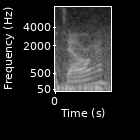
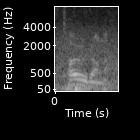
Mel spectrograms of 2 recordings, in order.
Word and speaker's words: Tauranga: a couple ways so a lot of people say Tauranga but that's not quite brick it's Tauranga so but either one's fine really um but Tauranga so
